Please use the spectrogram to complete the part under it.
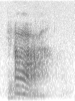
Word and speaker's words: cock: The word C O C K is pronounced with a short O sound ah. I'm going to change the beginning K sound to a P sound and use the word pak.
